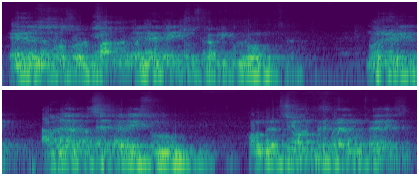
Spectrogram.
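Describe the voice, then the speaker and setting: A man's voice: on the high side, level tone, a little slow. A man, preaching a sermon and asking the congregation questions. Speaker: pastor. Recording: echoey hall, mic far off.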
